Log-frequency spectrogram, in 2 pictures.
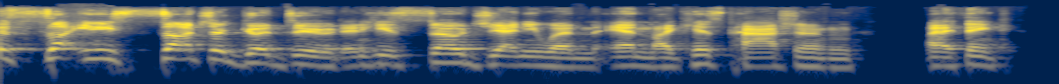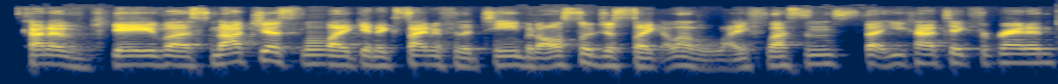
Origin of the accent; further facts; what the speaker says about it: San Diego, California, United States; also born or lived in La Mesa / El Cajon; I grew up in Southern California, so I grew up in San Diego, so I was in La Mesa, uh, area for a bit, El Cajon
